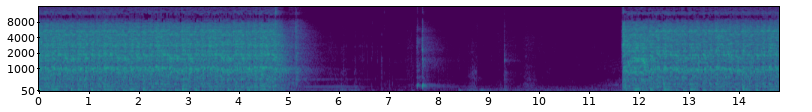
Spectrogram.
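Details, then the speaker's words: Chevrolet LS 6.0 V8, about 150k miles, first start attempt since purchase: fast even cranking about four turns a second, pause, more cranking, never fires; crank, no start, owner suspects battery can't spin it fast enough. "were still not getting enough out of this to really spin it over and uh see what it's going to do"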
